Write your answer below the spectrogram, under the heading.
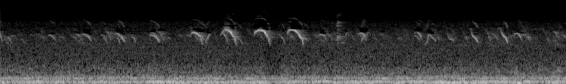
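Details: Brahma and Wyandotte chicks, freshly hatched on 04.08.2024, give a busy stream of shrill downward-curving cheeps, several per second, above a rumbling background hum.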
